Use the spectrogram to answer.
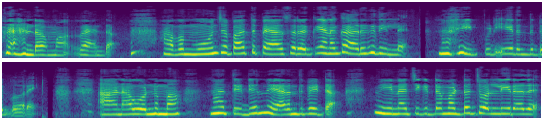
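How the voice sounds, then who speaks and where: A woman's voice: extremely high pitch, fairly even intonation, moderate pace, lo-fi sound. A woman voicing a grieving, self-blaming elderly grandmother in a cartoon, speaking with a Tirunelveli Tamil accent in a tearful, lamenting way. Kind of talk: cartoon voice acting.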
